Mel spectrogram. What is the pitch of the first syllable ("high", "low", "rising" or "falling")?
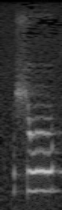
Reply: high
